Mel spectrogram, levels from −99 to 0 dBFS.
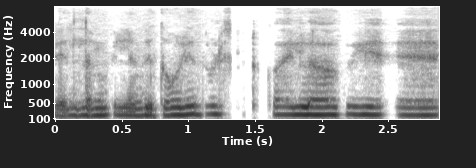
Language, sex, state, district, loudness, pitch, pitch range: Rajasthani, female, Rajasthan, Nagaur, -27 LUFS, 200 Hz, 190-205 Hz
